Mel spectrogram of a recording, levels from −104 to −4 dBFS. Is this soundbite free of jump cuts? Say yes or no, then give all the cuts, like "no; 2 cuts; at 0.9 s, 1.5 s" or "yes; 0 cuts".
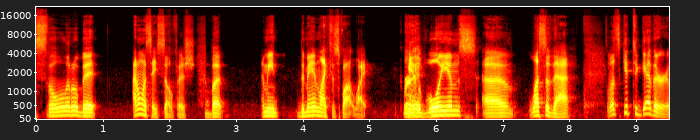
no; 2 cuts; at 2.5 s, 8.5 s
